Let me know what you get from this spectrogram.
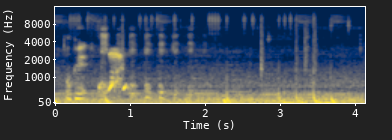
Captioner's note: laughing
